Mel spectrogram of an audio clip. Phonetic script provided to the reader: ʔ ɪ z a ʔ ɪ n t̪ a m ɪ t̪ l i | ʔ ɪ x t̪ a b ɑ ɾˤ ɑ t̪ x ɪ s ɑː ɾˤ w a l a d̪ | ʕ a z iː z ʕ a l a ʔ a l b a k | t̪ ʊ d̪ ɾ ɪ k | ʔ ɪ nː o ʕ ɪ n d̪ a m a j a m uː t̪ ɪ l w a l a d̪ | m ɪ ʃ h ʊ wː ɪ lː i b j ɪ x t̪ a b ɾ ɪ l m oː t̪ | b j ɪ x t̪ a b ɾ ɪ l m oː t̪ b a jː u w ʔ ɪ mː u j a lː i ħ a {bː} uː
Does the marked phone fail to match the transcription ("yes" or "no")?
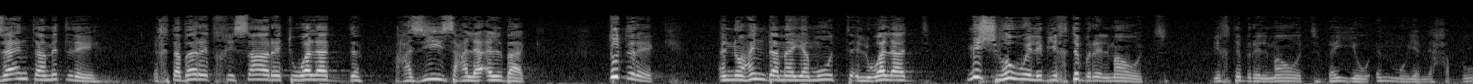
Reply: no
